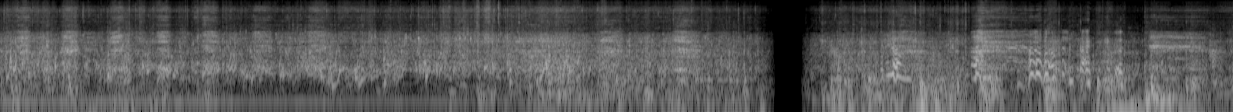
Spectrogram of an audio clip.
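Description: Water splashes and sloshes as a person climbs out of a cold water hole, a continuous churning and trickling that drops out briefly partway through before resuming.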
